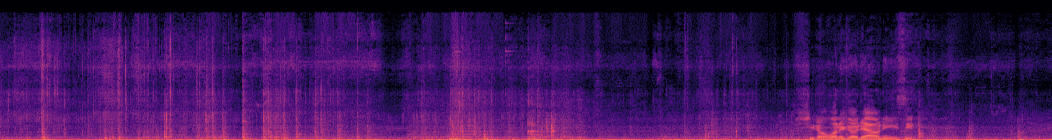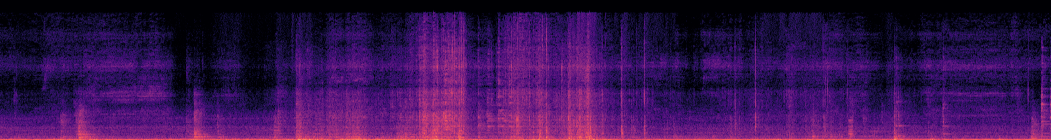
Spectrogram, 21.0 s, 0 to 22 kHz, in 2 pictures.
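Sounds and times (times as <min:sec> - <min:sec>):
boat hull cracking and splintering: 0:00.0 - 0:03.5, 0:14.6 - 0:17.0
heavy machine engine drone: 0:00.0 - 0:21.0.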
